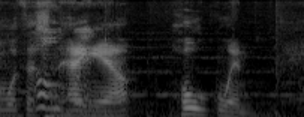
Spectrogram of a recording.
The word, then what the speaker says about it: Holguin: Holguin. It's like a penguin. Penguin, Holguin. Yeah. Holguin.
